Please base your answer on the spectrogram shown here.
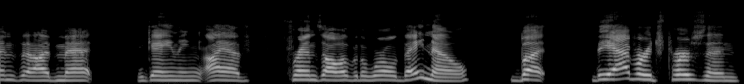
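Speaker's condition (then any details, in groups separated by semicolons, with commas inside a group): Cerebral palsy; limited mobility, legs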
